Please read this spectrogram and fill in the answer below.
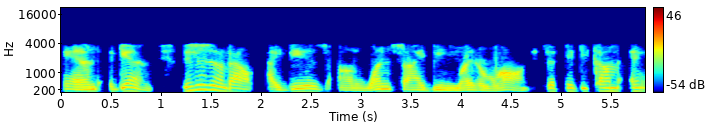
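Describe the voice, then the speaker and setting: Using a plain, everyday voice, a man speaks at a moderate pace and medium pitch with lively intonation. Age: 60s. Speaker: radio show host. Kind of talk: political talk radio.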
